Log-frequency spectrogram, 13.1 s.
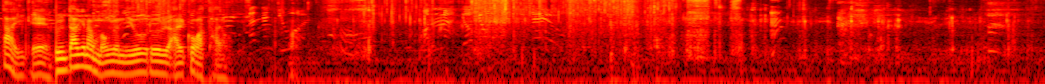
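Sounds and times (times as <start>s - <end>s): person chewing crunchy food: 3.8s - 13.0s.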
